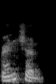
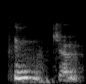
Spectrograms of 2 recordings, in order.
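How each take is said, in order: First: It is said 'pension' with an 'e' vowel. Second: It is said 'pinchan' with an 'i' vowel. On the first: This is the English pronunciation. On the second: This is the local Telugu pronunciation. "కానీ ఇక్కడ మనము పింఛన్"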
